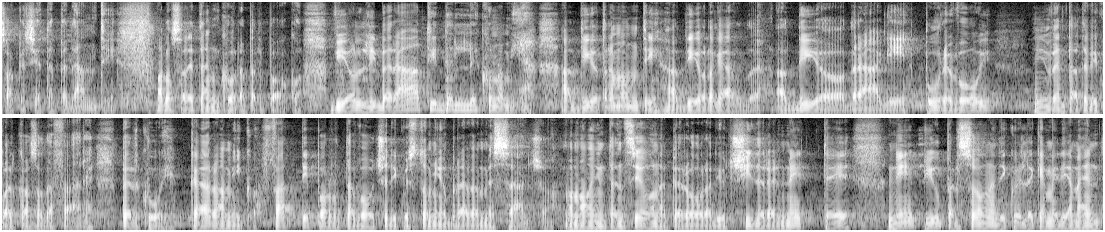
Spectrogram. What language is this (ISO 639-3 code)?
ita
